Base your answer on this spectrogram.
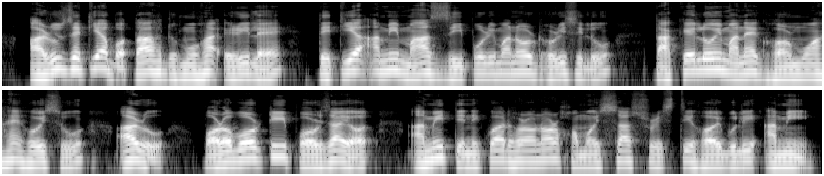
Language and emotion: Assamese, neutral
